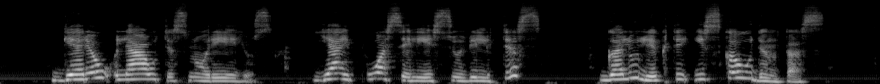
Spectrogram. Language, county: Lithuanian, Panevėžys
